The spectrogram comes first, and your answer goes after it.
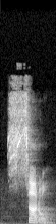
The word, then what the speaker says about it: subtle: La B es muda. Subtle, subtle. You see very, very subtle change in color temperature, not so much value.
